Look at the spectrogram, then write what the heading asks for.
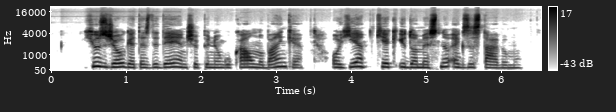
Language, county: Lithuanian, Šiauliai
